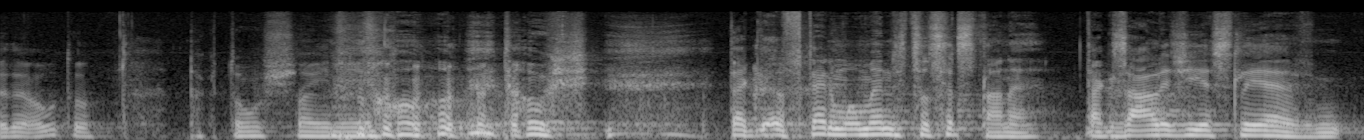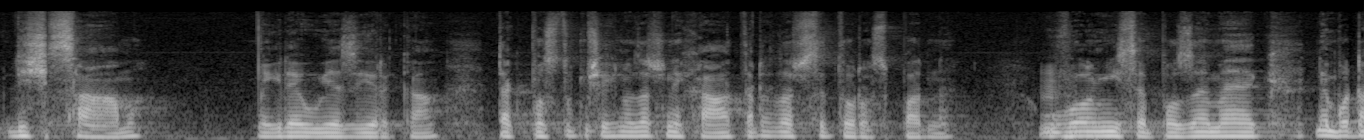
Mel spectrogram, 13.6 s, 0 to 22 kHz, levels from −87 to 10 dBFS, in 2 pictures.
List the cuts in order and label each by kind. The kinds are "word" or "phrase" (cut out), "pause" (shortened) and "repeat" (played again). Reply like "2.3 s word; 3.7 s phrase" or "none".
1.5 s word; 4.8 s word; 7.0 s word; 9.8 s word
